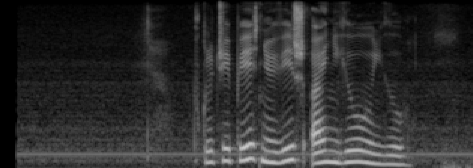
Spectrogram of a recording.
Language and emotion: Russian, neutral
